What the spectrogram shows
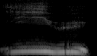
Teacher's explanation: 이 발음하는 상황에서 입술을 모으면 이위 이렇게 해서 위 발음이 나와요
